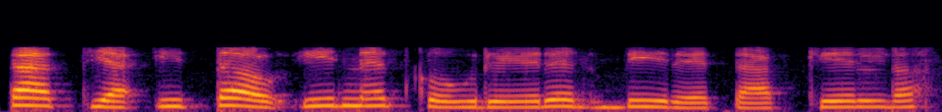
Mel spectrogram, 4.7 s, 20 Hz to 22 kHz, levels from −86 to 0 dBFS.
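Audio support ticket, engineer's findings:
GSM full-rate codec artefacts, entire speech clip: buzzy, gravelly roughness. Spectrogram shows hard cutoff at 4 kHz and coarse, pulse-regular excitation. Consistent with 13 kbps GSM full rate.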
